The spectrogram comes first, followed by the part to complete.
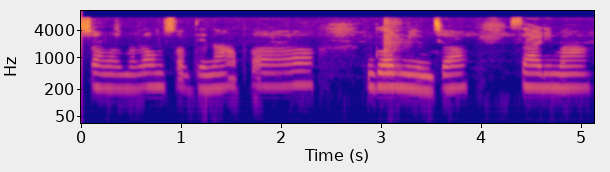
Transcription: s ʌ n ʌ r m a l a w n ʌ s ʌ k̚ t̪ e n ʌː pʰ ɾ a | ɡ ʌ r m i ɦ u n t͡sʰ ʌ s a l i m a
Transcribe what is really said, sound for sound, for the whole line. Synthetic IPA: s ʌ m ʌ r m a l a w n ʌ s ʌ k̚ d̪ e n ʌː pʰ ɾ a | ɡ ʌ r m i ɦ u n t͡sʰ ʌ s a ɽ i m a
